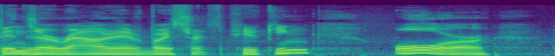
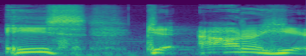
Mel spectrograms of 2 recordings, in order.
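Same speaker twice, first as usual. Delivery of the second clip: higher-pitched words squeezed through clenched teeth; 7 semitones higher than usual. Imitating an actress's line from the movie: Sean Young talking through her teeth. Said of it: "trying to talk through her teeth".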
